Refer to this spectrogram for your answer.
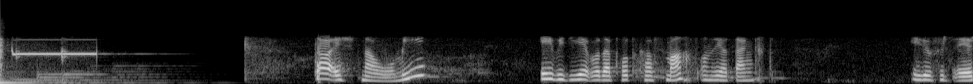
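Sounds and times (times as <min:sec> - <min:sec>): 
answering machine beep: 0:00.1 - 0:01.1
speech: 0:03.2 - 0:04.4, 0:05.4 - 0:07.8, 0:09.1 - 0:09.7.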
